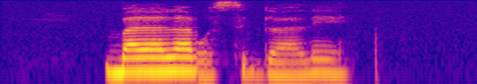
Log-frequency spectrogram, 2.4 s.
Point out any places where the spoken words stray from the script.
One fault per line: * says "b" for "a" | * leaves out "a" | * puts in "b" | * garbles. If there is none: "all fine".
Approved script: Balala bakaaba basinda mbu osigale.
* leaves out "bakaaba basinda mbu"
